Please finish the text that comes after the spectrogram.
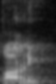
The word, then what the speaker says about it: qarib: Tapi jangan kalau di bahasa Arab kan itu sahabat qarib itu. Tapi lek rotok kepal setitik itu terus kasrohnya itu dibacanya rada imalah. Sahabat qarib gitu ya.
